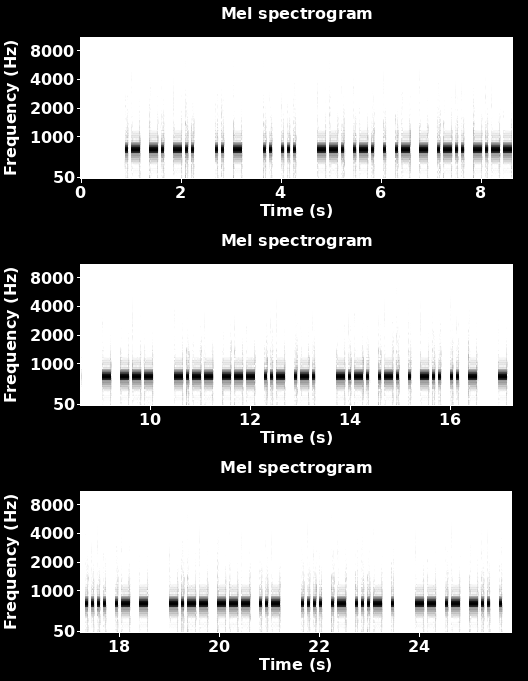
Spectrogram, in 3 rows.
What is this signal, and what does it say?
Morse code, heard as a keyed tone, about 20 wpm, 700 Hz. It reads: AND IT IS GREATLY TO YOUR CREDIT THAT YOU HAVE MADE
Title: Sentences from Top 1400 Words 20wpm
